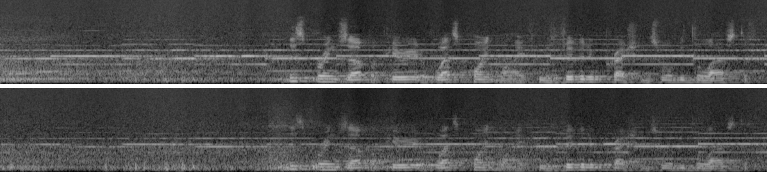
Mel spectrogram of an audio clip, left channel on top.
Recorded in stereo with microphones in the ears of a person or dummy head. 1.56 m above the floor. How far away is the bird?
No bird in this recording.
